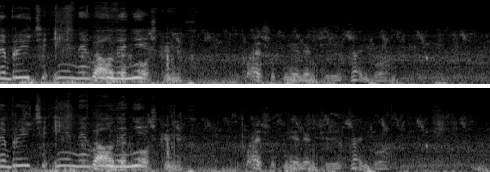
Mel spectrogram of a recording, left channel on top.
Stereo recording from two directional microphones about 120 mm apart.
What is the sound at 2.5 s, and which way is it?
Speech, 30° right (ahead or behind).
